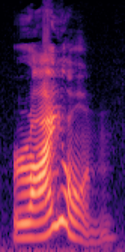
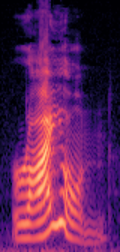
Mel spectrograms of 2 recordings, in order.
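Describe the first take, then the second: No difference in how they are said.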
